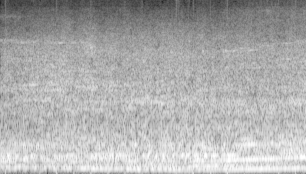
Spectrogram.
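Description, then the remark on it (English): A steady, loud roar of stock car engines fills the air, a dense pack of motors droning together with a slightly rising pitch as the cars accelerate on the final white-flag lap of the Clash at the Coliseum, a quarter-mile track inside the Los Angeles Coliseum, Joey Logano leading Kyle Busch. “White flag, one lap to go.”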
